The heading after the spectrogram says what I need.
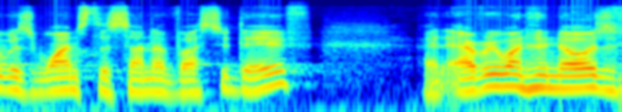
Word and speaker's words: Vasudev: once the son of vasudev and everyone who knows of his previous births calls him vasudev so krishna's name is vasudev with a long a and his father is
